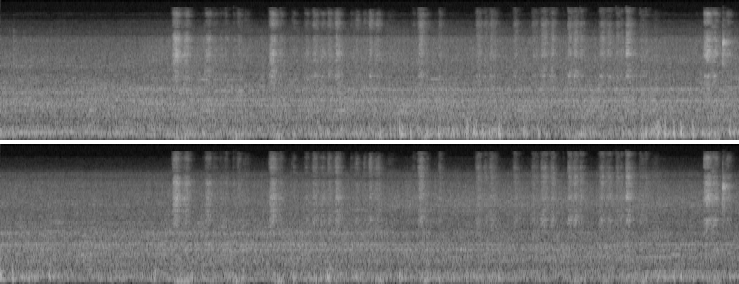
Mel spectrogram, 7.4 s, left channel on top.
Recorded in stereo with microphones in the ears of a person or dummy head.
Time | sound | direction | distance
1.7 | writing | 20° right (ahead or behind) | 1.2 m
